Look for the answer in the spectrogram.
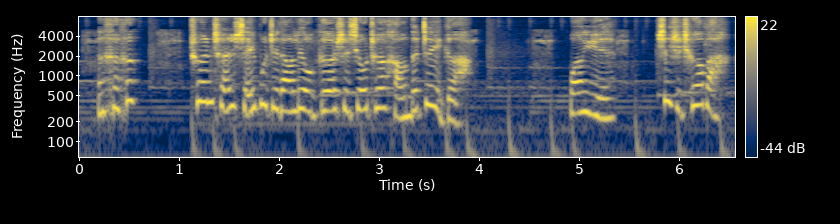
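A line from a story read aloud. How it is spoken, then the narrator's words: Sweet smiling. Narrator (Chinese): 杨思思甜甜一笑，说道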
